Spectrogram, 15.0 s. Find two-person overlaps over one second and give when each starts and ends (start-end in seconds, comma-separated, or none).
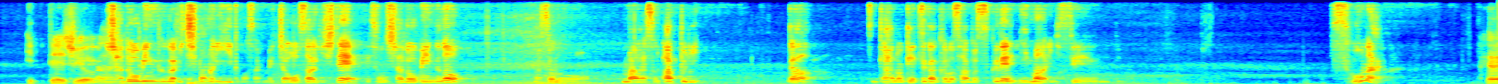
0.7-2.0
